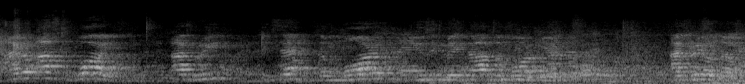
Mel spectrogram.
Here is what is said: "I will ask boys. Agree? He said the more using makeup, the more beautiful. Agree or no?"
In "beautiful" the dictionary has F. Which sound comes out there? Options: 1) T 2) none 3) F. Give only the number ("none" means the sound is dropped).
2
